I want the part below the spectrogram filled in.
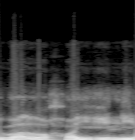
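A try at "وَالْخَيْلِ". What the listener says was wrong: Wal khailil. Tadi lamnya nggak ada dimatikan. Wal khailil, bukan wal khaili ya. Wal khailil.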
